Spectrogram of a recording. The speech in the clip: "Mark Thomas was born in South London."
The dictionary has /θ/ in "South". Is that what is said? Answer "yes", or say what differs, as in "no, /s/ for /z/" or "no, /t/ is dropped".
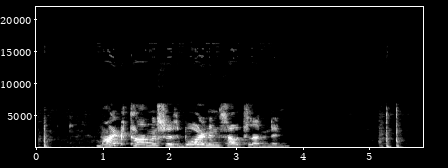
no, /t/ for /θ/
